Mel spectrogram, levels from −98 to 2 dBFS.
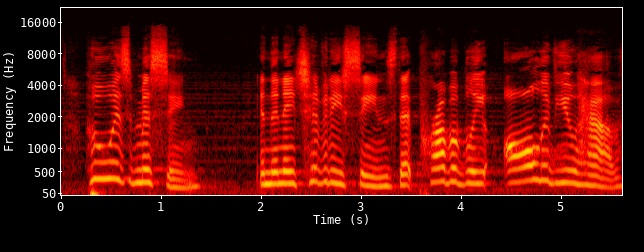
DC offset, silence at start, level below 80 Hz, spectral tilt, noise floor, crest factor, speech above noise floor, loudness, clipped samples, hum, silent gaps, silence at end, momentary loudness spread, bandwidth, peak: under 0.1%; 0.25 s; -58 dBFS; -3 dB/octave; -67 dBFS; 18 dB; 31 dB; -36 LUFS; under 0.1%; none; none; 0 s; 7 LU; 15 kHz; -18 dBFS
